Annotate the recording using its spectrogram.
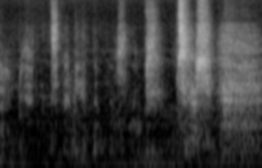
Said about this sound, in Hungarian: Azt hallod, hogy tömeg elkezd susogni.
